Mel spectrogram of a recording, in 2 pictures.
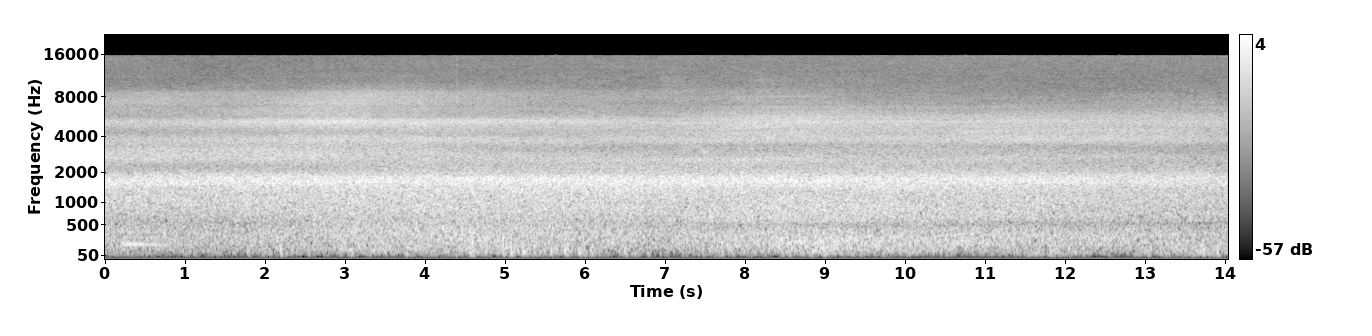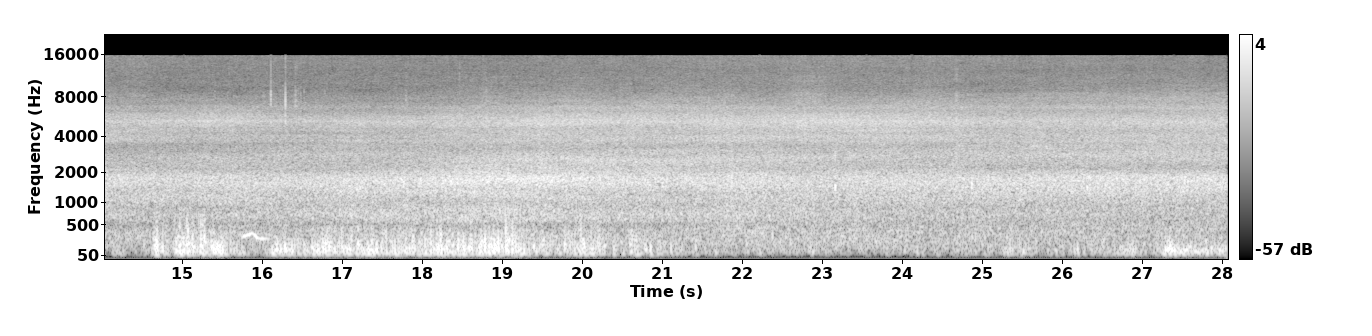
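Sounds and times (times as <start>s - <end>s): ocean surf on beach: 0.0s - 28.0s.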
